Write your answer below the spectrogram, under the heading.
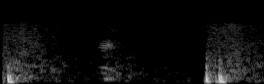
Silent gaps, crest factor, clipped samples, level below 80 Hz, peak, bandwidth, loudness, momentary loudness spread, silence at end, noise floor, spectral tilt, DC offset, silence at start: none; 24 dB; under 0.1%; -64 dBFS; -4 dBFS; 7.4 kHz; -23 LUFS; 25 LU; 0.35 s; -68 dBFS; -9 dB/octave; under 0.1%; 0.05 s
